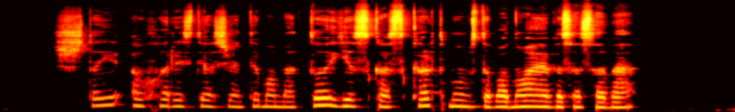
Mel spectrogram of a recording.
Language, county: Lithuanian, Kaunas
